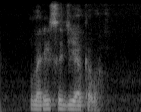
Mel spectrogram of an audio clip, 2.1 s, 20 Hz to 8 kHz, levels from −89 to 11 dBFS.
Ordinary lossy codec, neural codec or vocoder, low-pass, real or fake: Opus, 16 kbps; none; 7.2 kHz; real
